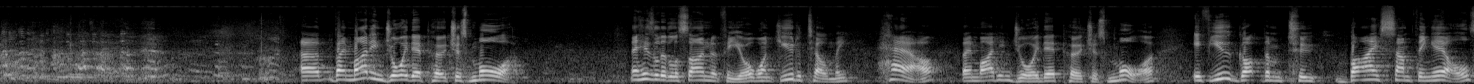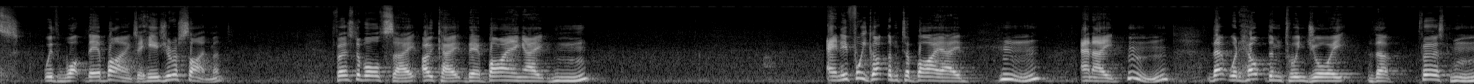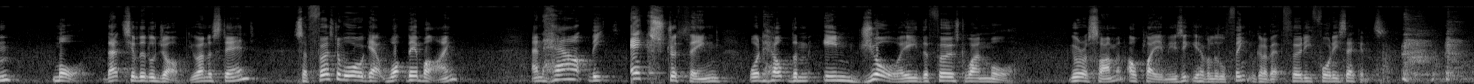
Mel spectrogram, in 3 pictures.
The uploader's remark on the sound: Is the recording of a stage presentation based on the book of the same name.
